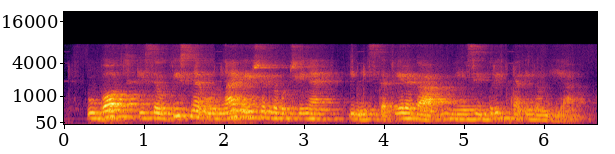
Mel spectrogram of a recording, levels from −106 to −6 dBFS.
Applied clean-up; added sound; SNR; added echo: neural separator model SepFormer DNS4.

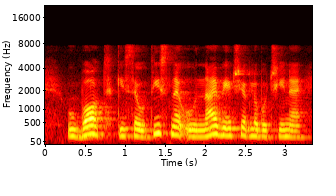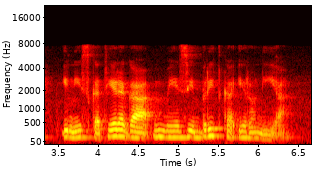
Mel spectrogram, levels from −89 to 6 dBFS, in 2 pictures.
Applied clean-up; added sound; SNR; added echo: none; none; none; none.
